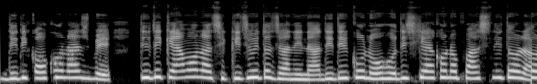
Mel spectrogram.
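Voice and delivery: ordinary delivery, nothing marked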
